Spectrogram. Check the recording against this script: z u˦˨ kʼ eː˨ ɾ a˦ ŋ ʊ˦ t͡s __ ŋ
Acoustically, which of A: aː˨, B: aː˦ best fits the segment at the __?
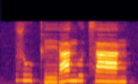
B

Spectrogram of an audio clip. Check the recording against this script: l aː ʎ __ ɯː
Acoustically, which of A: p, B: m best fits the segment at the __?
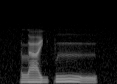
A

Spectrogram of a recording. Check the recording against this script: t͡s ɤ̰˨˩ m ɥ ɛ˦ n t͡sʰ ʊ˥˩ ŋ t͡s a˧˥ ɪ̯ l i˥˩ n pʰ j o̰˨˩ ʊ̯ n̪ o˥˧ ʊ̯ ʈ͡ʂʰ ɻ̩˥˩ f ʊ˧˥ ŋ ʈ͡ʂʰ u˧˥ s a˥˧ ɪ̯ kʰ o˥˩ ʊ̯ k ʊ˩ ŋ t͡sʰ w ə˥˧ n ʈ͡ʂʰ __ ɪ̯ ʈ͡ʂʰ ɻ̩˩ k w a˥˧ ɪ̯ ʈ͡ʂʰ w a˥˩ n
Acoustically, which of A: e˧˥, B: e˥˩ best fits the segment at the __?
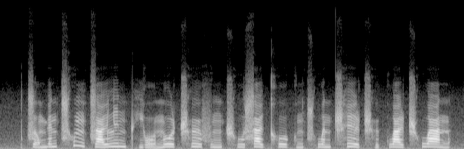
B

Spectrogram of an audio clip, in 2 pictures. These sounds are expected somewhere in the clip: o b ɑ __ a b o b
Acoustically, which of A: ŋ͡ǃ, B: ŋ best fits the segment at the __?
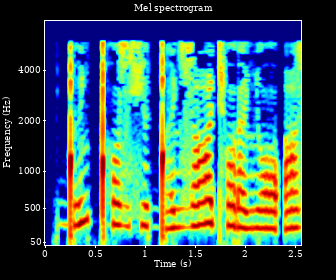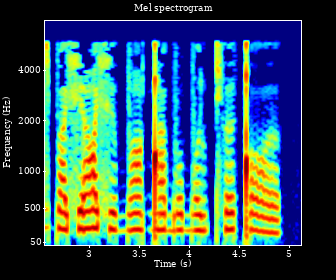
A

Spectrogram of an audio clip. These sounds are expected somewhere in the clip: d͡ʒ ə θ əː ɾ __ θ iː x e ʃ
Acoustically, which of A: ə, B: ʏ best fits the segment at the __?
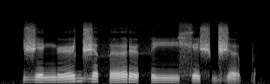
B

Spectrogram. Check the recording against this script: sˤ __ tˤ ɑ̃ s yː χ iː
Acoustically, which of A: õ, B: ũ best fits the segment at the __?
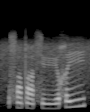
A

